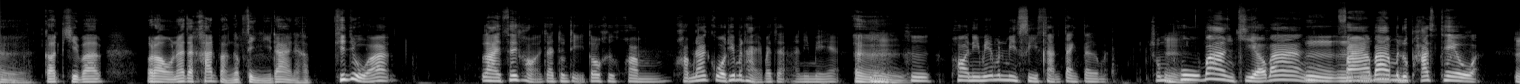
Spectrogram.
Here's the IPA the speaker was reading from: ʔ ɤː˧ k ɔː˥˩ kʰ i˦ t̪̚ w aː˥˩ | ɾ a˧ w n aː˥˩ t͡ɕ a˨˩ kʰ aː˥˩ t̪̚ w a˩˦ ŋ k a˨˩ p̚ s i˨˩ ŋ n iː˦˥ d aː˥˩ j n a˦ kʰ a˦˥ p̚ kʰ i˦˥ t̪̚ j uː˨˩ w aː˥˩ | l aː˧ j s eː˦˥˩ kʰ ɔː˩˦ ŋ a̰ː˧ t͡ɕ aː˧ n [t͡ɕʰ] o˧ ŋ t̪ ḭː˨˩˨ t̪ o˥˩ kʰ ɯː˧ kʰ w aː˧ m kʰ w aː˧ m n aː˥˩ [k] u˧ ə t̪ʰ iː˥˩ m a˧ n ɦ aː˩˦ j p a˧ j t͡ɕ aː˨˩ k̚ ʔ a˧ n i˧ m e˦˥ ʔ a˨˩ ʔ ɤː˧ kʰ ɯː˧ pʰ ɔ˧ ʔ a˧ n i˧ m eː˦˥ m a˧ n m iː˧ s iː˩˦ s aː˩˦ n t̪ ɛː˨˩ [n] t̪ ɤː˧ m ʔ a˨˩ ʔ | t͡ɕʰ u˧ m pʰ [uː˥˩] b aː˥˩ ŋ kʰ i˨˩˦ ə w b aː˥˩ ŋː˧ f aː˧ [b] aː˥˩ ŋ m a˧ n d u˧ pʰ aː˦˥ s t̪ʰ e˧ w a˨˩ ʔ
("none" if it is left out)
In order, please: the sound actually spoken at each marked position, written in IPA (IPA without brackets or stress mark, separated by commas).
t͡ɕ, k, ŋ, uː˧, b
